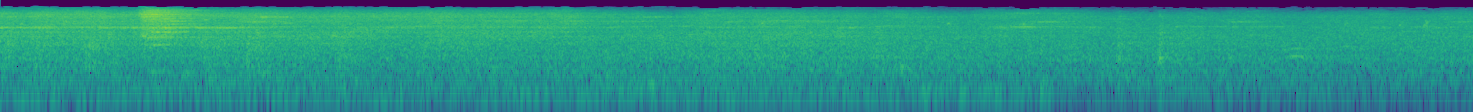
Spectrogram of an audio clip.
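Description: Freight train of covered coal hopper wagons rolling away round a curve, wheels squealing high in the first second over a steady rolling rumble that slowly fades as the train recedes.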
